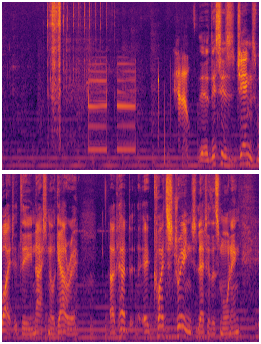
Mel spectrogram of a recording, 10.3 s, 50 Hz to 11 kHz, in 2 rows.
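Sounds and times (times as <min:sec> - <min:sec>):
telephone dialing clicks: 0:00.9 - 0:02.7
speech: 0:03.5 - 0:10.2.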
